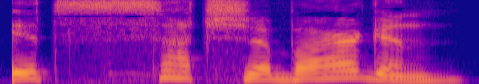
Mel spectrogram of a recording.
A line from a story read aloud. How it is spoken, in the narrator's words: said mournfully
